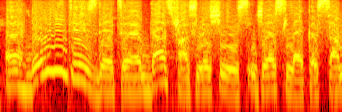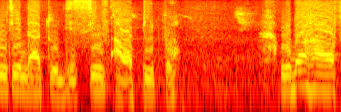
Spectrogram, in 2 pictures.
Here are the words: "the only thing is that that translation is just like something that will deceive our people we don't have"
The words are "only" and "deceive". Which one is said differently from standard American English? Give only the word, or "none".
only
